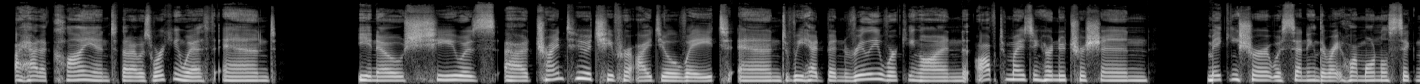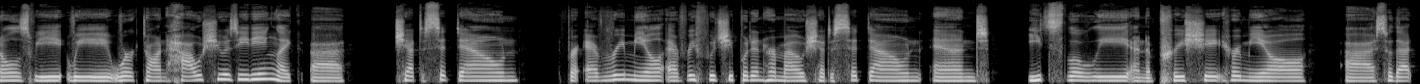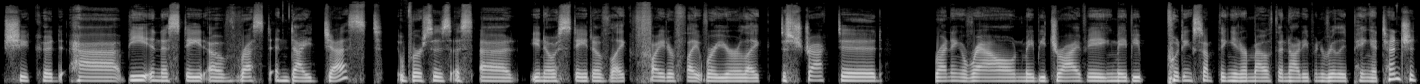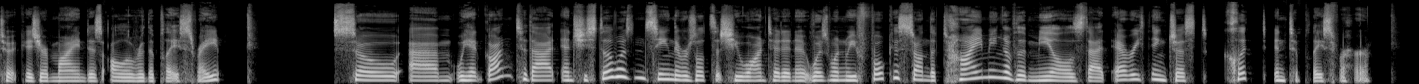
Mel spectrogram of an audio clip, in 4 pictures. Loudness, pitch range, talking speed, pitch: -15 LUFS, 170-200 Hz, 180 wpm, 180 Hz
